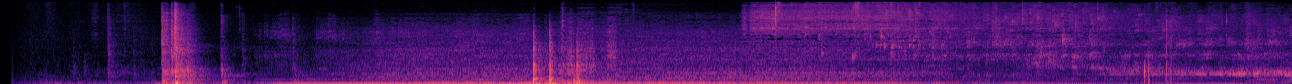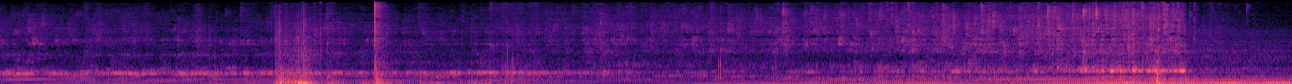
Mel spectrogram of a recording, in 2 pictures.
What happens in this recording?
I closed and started the microwave, then placed a glass container in the sink to fill it with water. While this was going on I went to the living room and opened the window (on "kip") and then went back to the kitchen and turned off the water.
